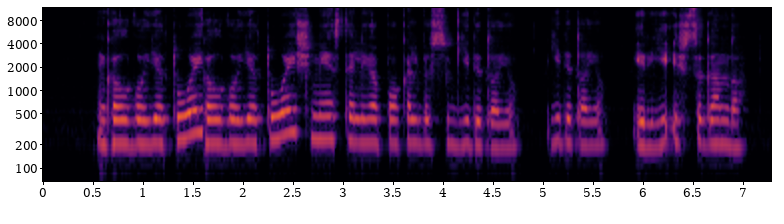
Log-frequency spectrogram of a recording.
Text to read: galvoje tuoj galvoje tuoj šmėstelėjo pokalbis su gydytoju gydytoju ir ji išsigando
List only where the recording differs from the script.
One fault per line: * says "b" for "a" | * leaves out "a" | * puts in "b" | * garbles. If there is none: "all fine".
all fine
